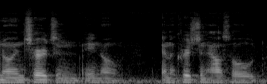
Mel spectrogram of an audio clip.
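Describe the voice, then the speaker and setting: A man talks at a fairly low pitch. Room echo can be heard. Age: 20s. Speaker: defendant testifying in court. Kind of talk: court testimony. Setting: courtroom. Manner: halting.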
